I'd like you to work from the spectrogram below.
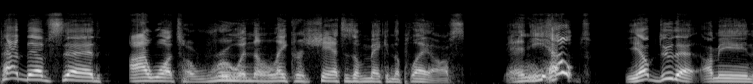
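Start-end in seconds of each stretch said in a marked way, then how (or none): none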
